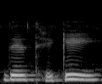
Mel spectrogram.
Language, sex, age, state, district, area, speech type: Bengali, female, 30-45, West Bengal, Cooch Behar, urban, spontaneous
